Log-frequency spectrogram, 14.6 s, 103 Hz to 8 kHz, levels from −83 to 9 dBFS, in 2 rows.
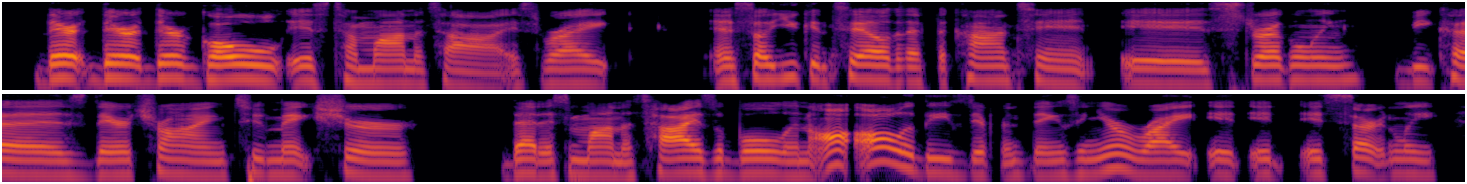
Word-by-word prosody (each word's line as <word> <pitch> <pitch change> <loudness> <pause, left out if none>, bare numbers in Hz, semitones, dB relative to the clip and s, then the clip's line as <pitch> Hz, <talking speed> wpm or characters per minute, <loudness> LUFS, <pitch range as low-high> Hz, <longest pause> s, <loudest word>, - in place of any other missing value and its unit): their 190 0 +7
their 185 0 +6
their 190 +2 +3
goal 175 0 +5
is 170 -1 -4
to 170 - -7
monetize, 140 -5 -2
right? 145 -1 -1 0.5
And 165 +3 -2
so 185 - +1
you 190 +3 -3
can 185 -3 -4
tell 180 -1 +3
that 160 -1 -4
the - - -7
content 170 -6 -4
is 145 -2 -2
struggling 175 0 -1 0.2
because 155 -4 0
they're 150 +1 0
trying 150 -4 -2
to 165 - -8
make 150 -2 -2
sure 145 -4 -2 0.4
that 160 -1 +1
it's 145 +1 -7
monetizable 155 +1 +2
and 145 - -7
a - - -3
all 270 -1 +5
of 205 - -4
these 165 -3 -6
different 145 -1 -8
things, 145 +1 -6
and 160 0 -7
you're 200 +2 -1
right, 155 -2 +2
i 150 -1 -5
it 160 - -8
is 160 -1 -6
certainly 160 -3 -4
160 Hz, 170 wpm, -26 LUFS, 150-175 Hz, 0.5 s, their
